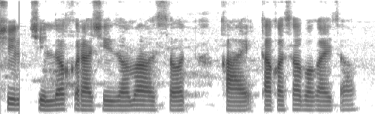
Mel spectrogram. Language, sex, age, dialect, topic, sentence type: Marathi, male, 41-45, Southern Konkan, banking, question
